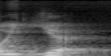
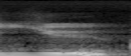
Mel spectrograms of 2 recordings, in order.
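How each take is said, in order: First: The word is said with a reduced vowel. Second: The word is said with a full vowel. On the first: "the weak form" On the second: "the strong form"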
